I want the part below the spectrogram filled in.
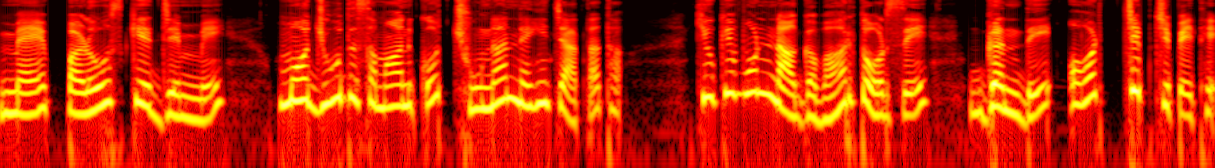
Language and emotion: Urdu, disgusted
